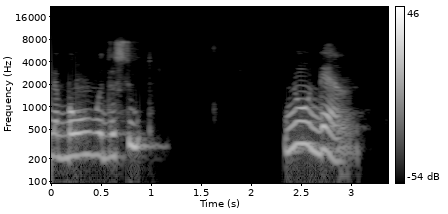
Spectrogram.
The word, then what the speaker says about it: Nudeln: Nudeln. Nudeln. Nudeln. Just don't pronounce the lin out so obviously.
